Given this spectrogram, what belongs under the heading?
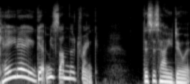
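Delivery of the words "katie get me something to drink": put-on pitched-up hollering yell with a Jersey accent. Retelling how their father yelled across the house for their mother, imitating a Jersey-accent yell. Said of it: "like in that Jersey accent".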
